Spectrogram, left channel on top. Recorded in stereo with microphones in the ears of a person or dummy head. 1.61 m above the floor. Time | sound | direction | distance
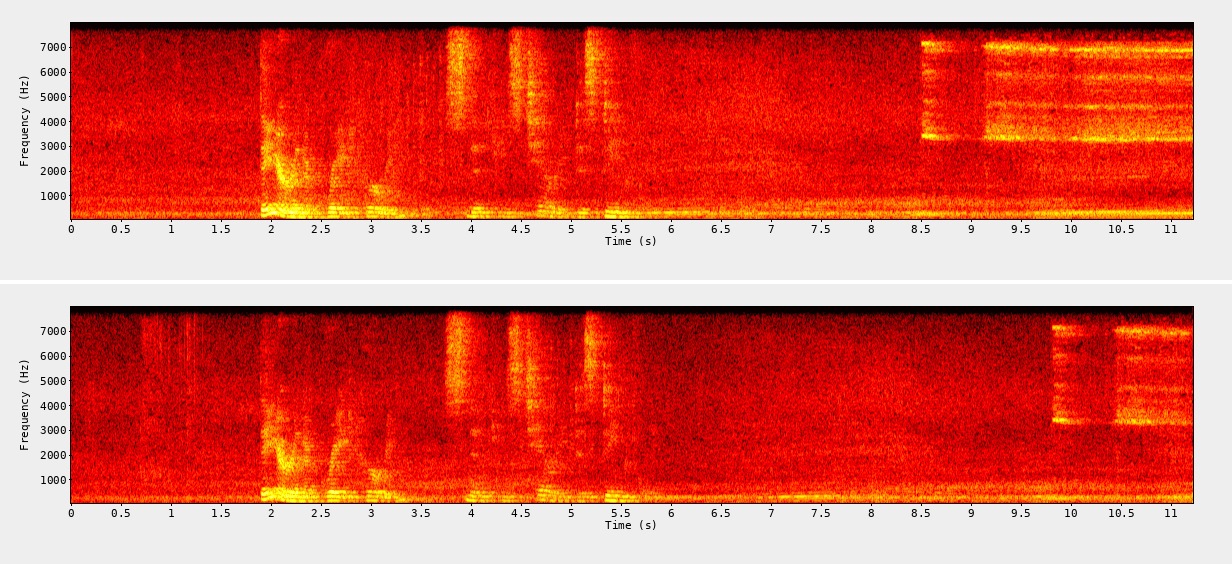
1.9 | a woman speaking | 15° left (ahead or behind) | 1.1 m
